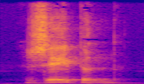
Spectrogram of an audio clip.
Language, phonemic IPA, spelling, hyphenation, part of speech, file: Dutch, /ˈzeː.pə(n)/, zepen, ze‧pen, verb / noun, Nl-zepen.ogg
- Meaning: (verb) to soap (to cover with soap or apply soup to); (noun) plural of zeep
